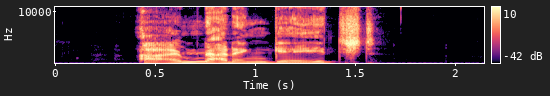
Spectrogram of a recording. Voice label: Ugly old noble woman with sharp features, imperious bearing, and ancient lineage, Audiobook NPC; Lady Giselle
